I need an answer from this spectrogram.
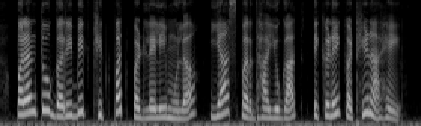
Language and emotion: Marathi, neutral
